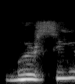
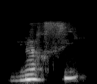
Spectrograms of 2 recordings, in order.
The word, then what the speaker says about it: merci: Please note it is once again the French R. Merci. Don't say merci or something. It's merci, which means a simple thank you.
